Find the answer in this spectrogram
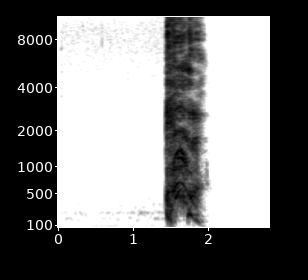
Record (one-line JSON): {"cough_length": "2.8 s", "cough_amplitude": 32419, "cough_signal_mean_std_ratio": 0.32, "survey_phase": "beta (2021-08-13 to 2022-03-07)", "age": "45-64", "gender": "Male", "wearing_mask": "No", "symptom_none": true, "smoker_status": "Ex-smoker", "respiratory_condition_asthma": false, "respiratory_condition_other": false, "recruitment_source": "REACT", "submission_delay": "2 days", "covid_test_result": "Negative", "covid_test_method": "RT-qPCR", "influenza_a_test_result": "Negative", "influenza_b_test_result": "Negative"}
